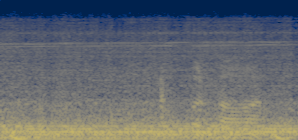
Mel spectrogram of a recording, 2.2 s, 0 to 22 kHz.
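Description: Airliner engines spool up as the throttles advance for takeoff in Microsoft Flight Simulator 2020, a loud, steady low roar with a droning engine tone that holds without pause.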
